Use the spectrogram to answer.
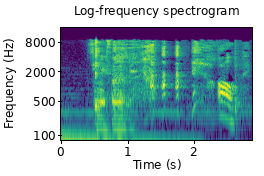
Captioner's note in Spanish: Risas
